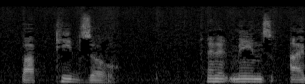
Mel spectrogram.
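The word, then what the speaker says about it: βαπτίζω: one is bapo bapo the Zeta is pronounced almost like DZ in this word baptizo and it means I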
